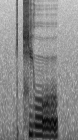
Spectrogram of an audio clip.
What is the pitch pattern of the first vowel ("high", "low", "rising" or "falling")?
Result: low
